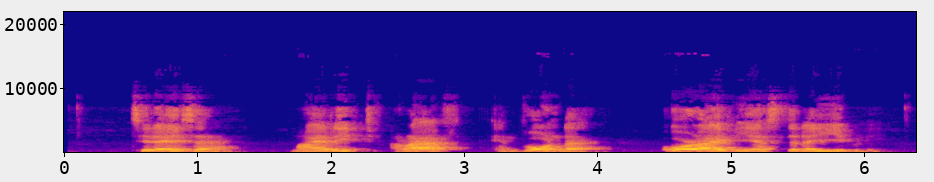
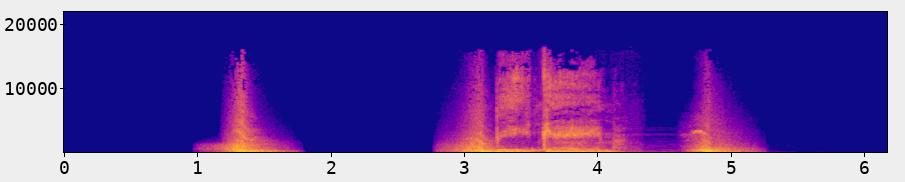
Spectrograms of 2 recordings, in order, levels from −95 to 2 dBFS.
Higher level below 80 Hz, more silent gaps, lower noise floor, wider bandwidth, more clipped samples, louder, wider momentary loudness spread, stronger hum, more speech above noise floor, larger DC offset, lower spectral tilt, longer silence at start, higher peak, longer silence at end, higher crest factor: second, -62 dBFS vs -44 dBFS; second, none vs 1.81-2.76 s; second, -55 dBFS vs under -90 dBFS; second, 9 kHz vs 16 kHz; neither; about the same, -17 LUFS vs -19 LUFS; about the same, 17 LU vs 18 LU; neither; second, 38 dB vs over 71 dB; neither; about the same, -4.5 dB/octave vs -5.5 dB/octave; second, 0.5 s vs 1.1 s; about the same, -2 dBFS vs -2 dBFS; second, 0.3 s vs 1 s; about the same, 16 dB vs 20 dB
